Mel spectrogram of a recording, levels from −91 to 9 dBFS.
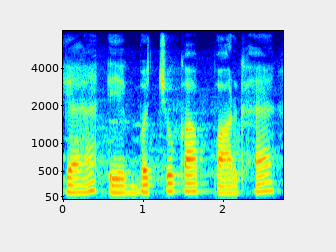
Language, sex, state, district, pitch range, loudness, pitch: Hindi, male, Uttar Pradesh, Saharanpur, 125-145 Hz, -19 LUFS, 135 Hz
